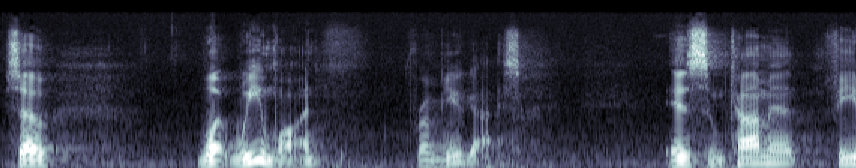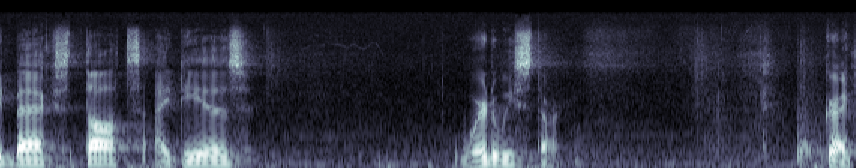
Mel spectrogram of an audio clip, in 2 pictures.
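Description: A man speaks to an audience through a handheld mic in a library auditorium. He talks in a relaxed, conversational way with a joking edge, at an ordinary middle pitch. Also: extremely slow, pauses often. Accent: New England. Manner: conversational, jokey. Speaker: presenter. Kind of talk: public presentation.

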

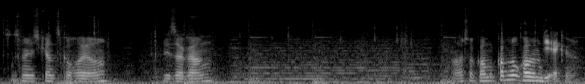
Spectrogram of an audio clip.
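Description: A man's voice: fairly high pitch, unhurried, fairly bright tone. Man doing casual role-play game commentary, lightish voice. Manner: talks to game characters as if present. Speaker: let's player. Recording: voice over game music. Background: video game music and sounds.

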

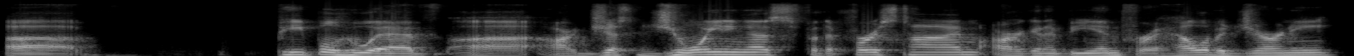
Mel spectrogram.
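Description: Middle-aged man, medium pitch, casual interview guest, video call. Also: normal speed, creaky. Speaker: guest, audio drama creator. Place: indoor room on a video call.

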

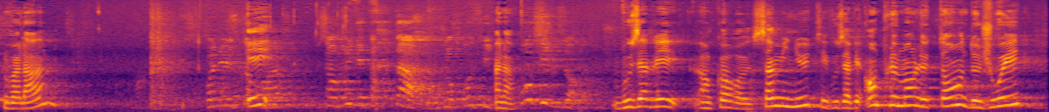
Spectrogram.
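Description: Woman, middle-aged, conference presenter, hesitant, fairly high voice, long hall reverb. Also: slow pace, pauses often, a crowd in the background. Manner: hesitant, many fillers and restarts. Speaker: conference speaker. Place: conference hall stage at a lectern. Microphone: lectern microphone.

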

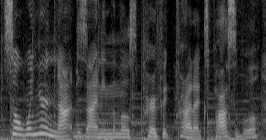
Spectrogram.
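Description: A woman's voice: medium pitch, sing-song, moderate pace, fairly bright tone. A young teenage girl hosting an interview show with upbeat scripted lines and curious questions, recorded in a studio. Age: young teen. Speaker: student interviewer, show host. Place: studio with plain backdrop. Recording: music bed underneath.

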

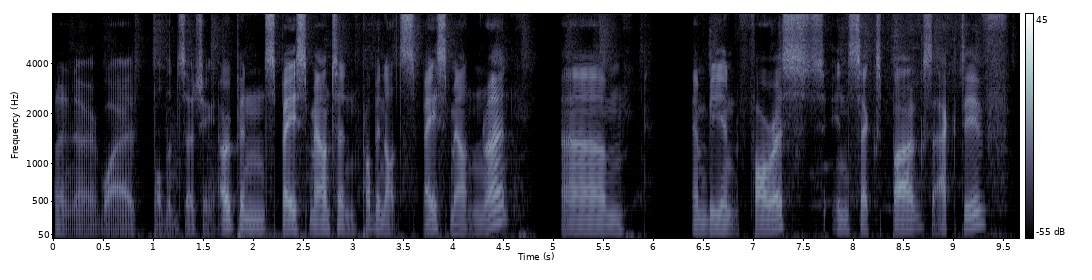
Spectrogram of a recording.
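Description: Low, crackly-voiced Australian man. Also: very animated, a little slow, creaky. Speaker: sound designer, live streamer. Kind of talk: casual commentary while working, answering chat. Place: small indoor room. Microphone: close desk microphone.

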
